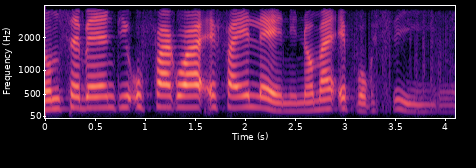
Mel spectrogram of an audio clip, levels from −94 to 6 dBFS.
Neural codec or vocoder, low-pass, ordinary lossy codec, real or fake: none; 3.6 kHz; none; real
